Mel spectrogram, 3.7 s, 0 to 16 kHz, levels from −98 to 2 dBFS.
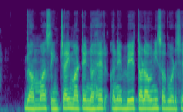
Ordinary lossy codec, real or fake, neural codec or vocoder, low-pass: none; fake; vocoder, 24 kHz, 100 mel bands, Vocos; 10.8 kHz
